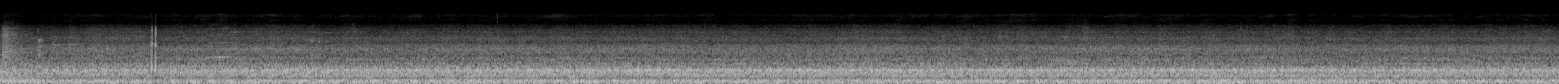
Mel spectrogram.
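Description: Steady rumble of a CN freight train, with an even hum running under it.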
